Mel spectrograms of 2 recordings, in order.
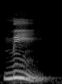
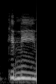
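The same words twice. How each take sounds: First: "नी" loud, beginning straight on the n; silent K. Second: "किनी" with an audible k before the n; K wrongly sounded. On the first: Teacher giving the right way to say knee, "नी" with silent K. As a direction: say "नी" firmly, no k sound. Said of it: "क्या बोलेंगे?". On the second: Teacher showing what not to say, "किनी" with K pronounced. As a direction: say "किनी", voicing the K. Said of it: "इसको किनी नहीं बोलोगे आप". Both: Shown as a demonstration.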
